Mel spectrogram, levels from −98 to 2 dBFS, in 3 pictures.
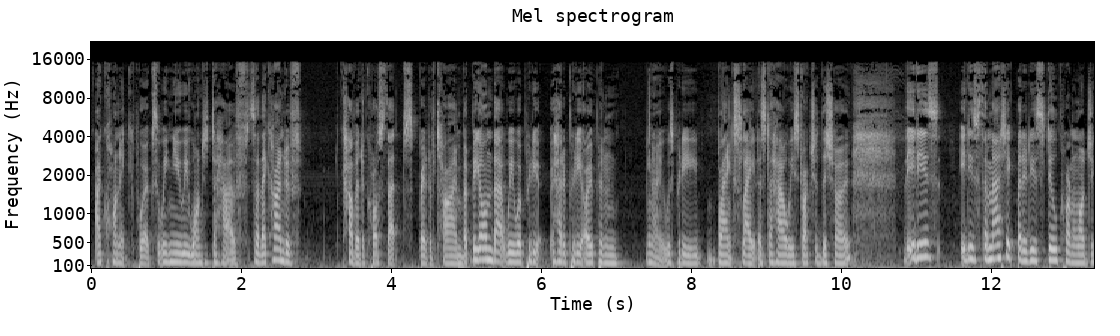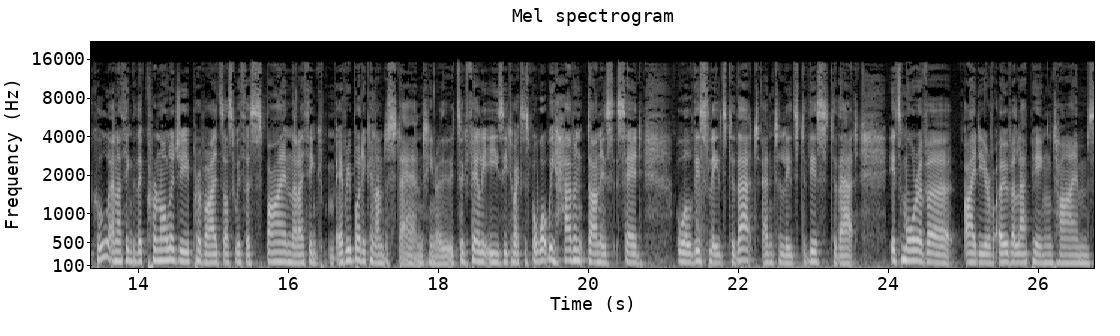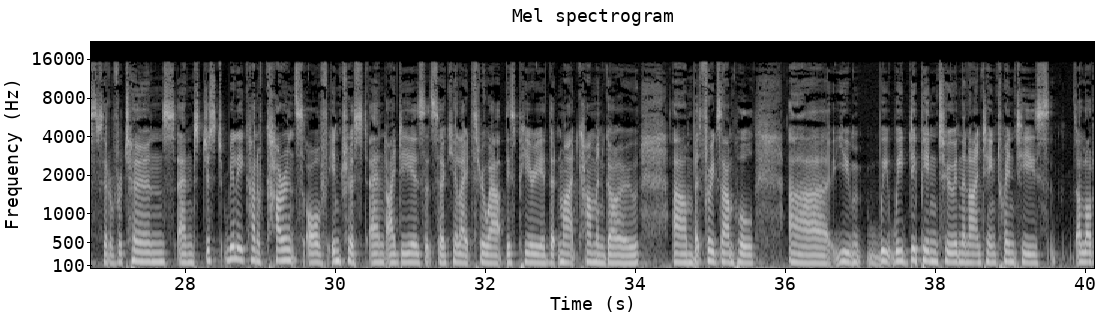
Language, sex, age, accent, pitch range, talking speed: English, female, 30-49, Australian, 145-170 Hz, 210 wpm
